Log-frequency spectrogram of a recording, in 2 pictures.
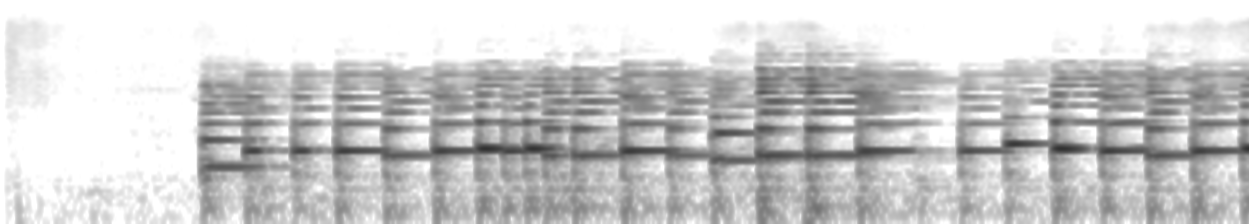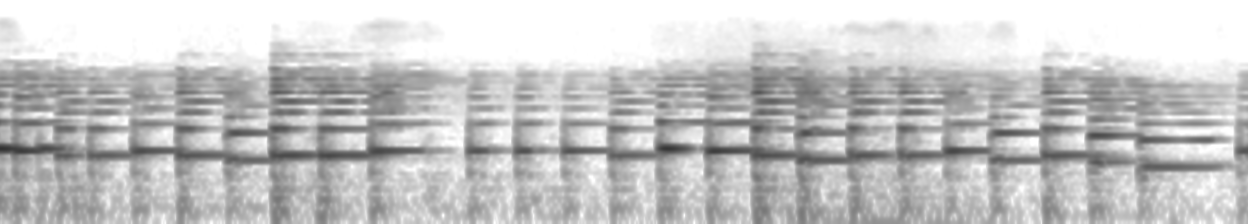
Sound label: piano; citysings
